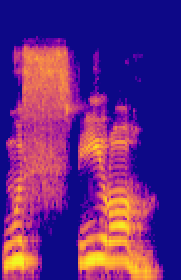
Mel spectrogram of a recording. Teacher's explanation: Ra will not be long because this is not a mud letter. So you will not stretch it.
